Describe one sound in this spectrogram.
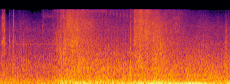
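Weapons fire in bursts nearby.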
